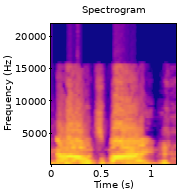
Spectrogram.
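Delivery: high, loud, drawn-out mock tantrum; squabbling four-year-old. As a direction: whine it slowly and loudly like a small kid. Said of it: "resorting to four-year-olds".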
